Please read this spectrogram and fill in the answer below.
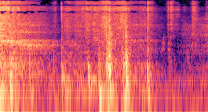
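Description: Hands turning and handling a cardboard toy box: a soft rubbing rustle that fades, then a few faint light taps, going almost quiet near the end.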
